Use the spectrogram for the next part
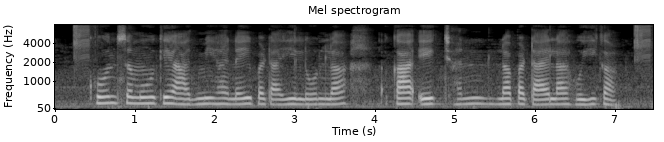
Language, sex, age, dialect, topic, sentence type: Chhattisgarhi, female, 18-24, Western/Budati/Khatahi, banking, question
